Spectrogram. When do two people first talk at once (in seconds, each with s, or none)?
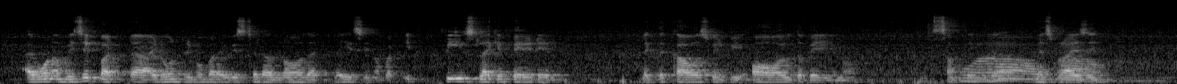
9.5 s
